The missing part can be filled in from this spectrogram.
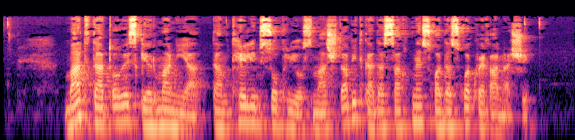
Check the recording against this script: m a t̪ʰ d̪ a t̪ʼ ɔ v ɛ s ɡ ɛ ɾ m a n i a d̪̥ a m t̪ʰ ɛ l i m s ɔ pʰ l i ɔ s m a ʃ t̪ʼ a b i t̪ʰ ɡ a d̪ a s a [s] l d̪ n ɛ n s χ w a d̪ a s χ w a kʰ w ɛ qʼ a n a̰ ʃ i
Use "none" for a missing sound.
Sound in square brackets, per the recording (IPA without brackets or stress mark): χ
